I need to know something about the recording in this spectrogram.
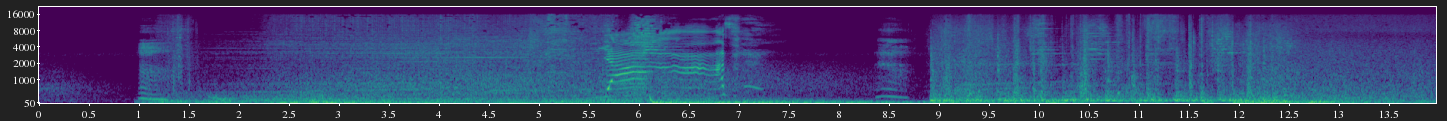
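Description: A deep, loud magical burst roars and rumbles.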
